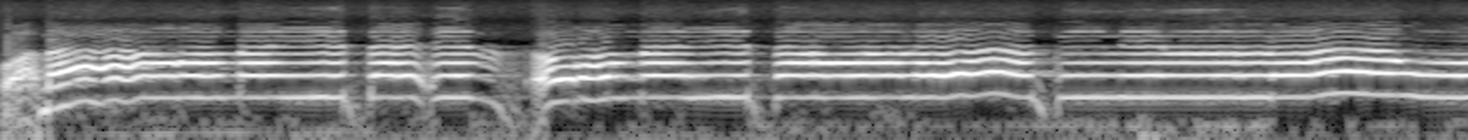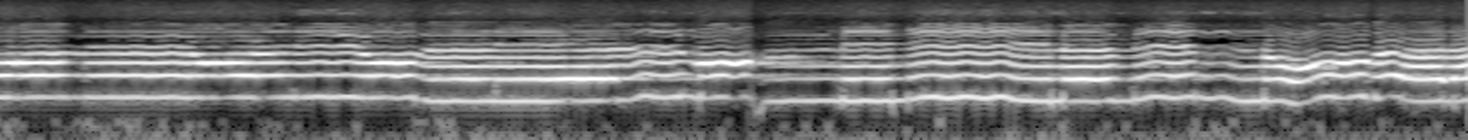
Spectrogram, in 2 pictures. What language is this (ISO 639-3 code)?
ara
